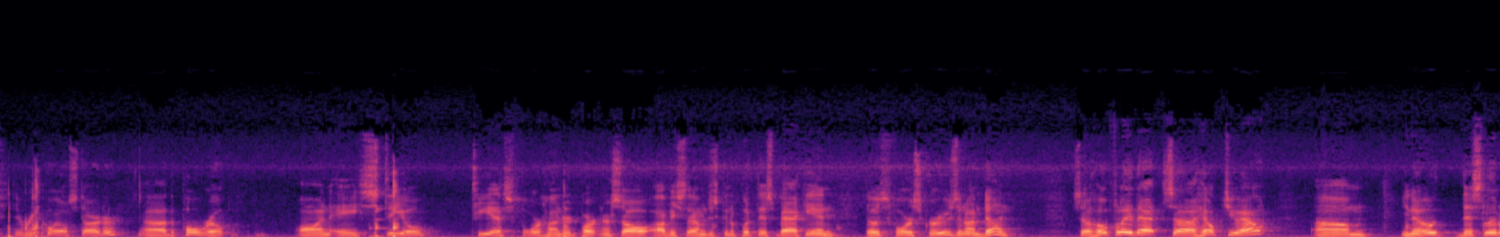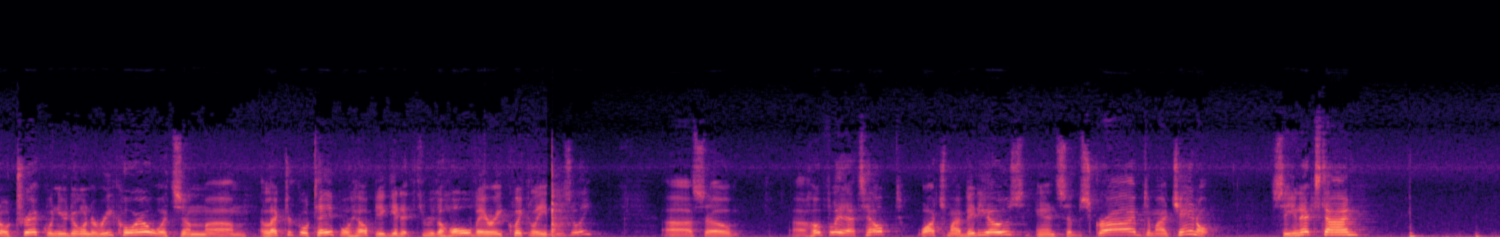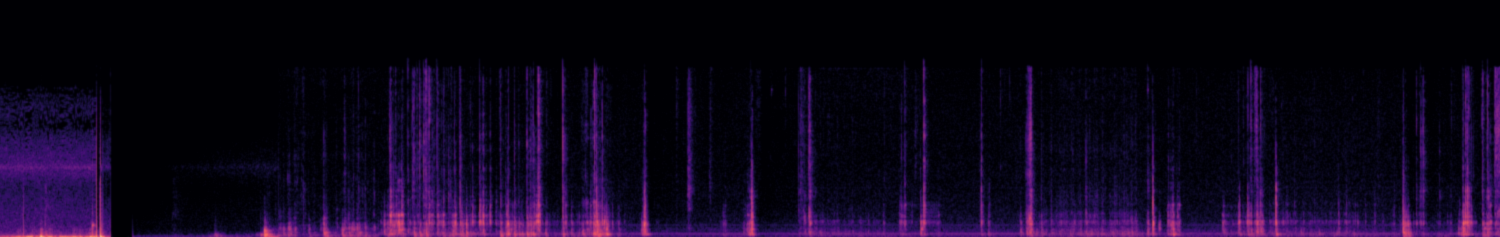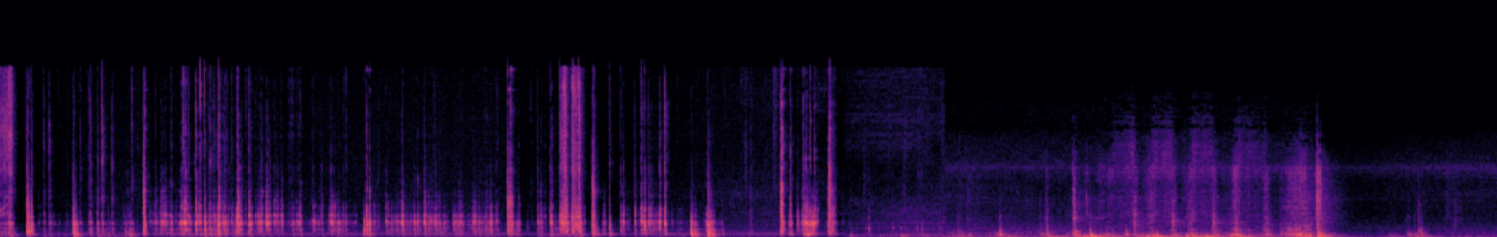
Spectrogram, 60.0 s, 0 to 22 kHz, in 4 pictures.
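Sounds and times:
starter rope pulled out: 40.2 - 52.2
tools clicking and rattling: 40.2 - 52.2.

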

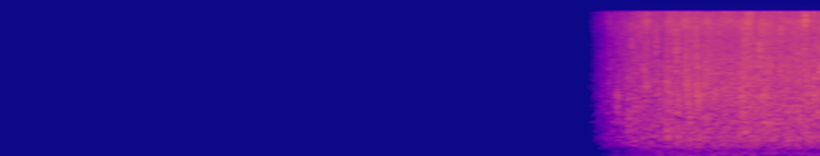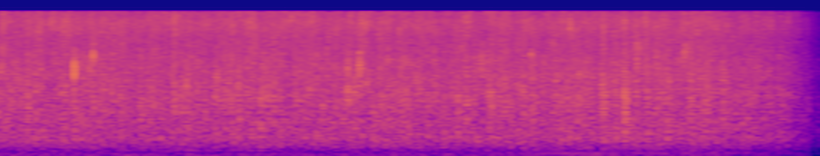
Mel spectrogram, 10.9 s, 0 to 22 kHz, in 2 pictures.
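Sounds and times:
rain falling: 4.0 - 10.9
rain drop ticks: 5.7 - 6.2.

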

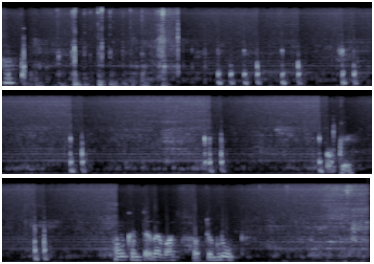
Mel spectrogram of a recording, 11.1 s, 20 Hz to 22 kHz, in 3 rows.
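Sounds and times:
keyboard typing: 2.2 - 3.6, 4.4 - 4.6, 5.8 - 6.0, 7.7 - 8.0
mouse clicks: 2.2 - 3.6, 4.4 - 4.6, 5.8 - 6.0, 7.7 - 8.0.

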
